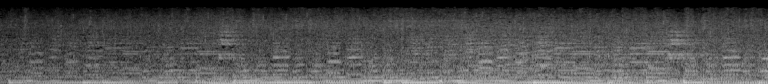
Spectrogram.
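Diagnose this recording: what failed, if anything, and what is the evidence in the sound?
Nothing in the chain, from wiring and conversion through buffering, processing and playback, gives any audible sign of failure here.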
